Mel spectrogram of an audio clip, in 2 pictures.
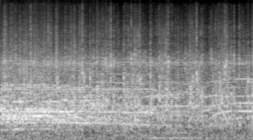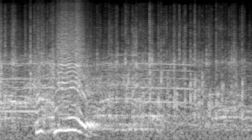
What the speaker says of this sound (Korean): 여러분 송영길 후보님에게 크게 박수 보내주시기 바라겠습니다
